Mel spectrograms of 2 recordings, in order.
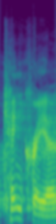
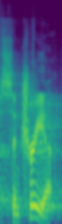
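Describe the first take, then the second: First: The name is said in its original form. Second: The name is said in an anglicized way.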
